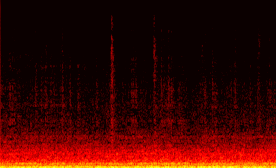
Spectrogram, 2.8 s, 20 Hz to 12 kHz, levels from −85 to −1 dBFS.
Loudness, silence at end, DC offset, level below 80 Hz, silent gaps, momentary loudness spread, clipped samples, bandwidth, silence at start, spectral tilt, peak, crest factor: -28 LUFS; 0 s; under 0.1%; -28 dBFS; none; 2 LU; under 0.1%; 4.5 kHz; 0 s; -10.5 dB/octave; -12 dBFS; 12 dB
